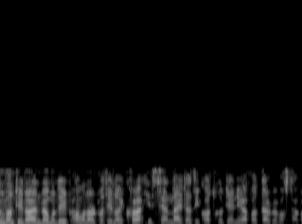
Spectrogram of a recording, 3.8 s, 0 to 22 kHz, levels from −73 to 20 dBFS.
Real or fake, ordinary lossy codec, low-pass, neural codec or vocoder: fake; none; 5.4 kHz; codec, 16 kHz, 2 kbps, FunCodec, trained on Chinese and English, 25 frames a second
